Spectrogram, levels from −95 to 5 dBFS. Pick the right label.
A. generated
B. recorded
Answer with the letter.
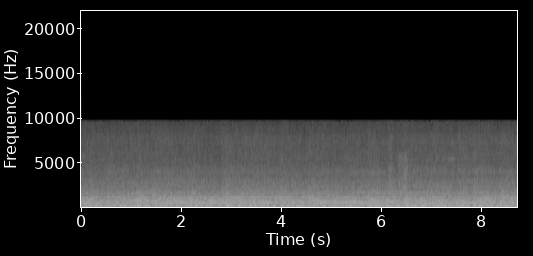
A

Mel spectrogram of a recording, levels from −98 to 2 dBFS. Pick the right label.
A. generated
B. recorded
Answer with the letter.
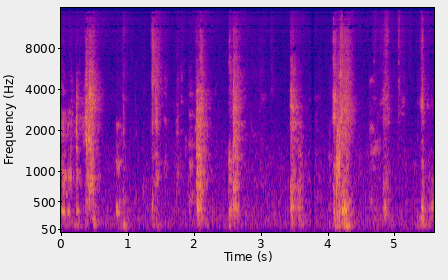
A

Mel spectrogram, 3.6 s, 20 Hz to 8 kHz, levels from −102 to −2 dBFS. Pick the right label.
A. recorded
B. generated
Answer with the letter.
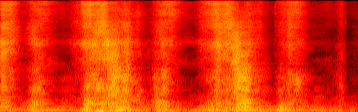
B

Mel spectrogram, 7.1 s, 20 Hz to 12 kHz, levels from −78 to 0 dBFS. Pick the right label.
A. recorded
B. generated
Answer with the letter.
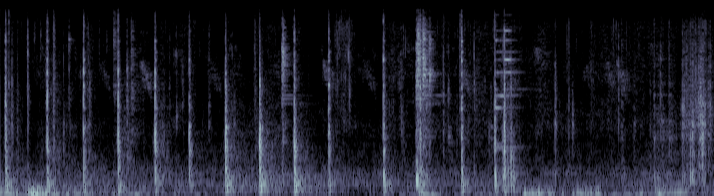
A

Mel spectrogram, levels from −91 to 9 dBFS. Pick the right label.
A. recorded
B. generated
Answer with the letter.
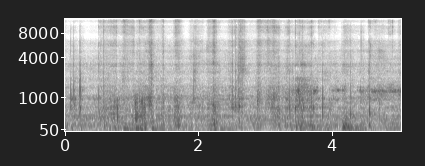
B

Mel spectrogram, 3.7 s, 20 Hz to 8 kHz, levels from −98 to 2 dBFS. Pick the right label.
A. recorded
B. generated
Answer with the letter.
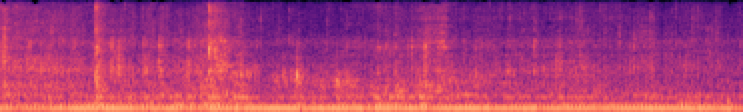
A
